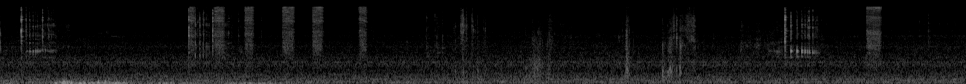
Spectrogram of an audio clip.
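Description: Aerosol spray paint can hissing in short bursts: one at the start, a quick cluster of about six about two seconds in, and two more near the end.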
